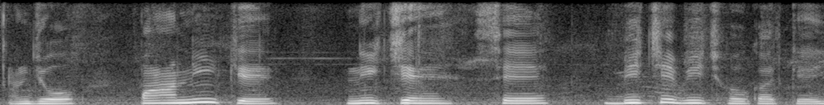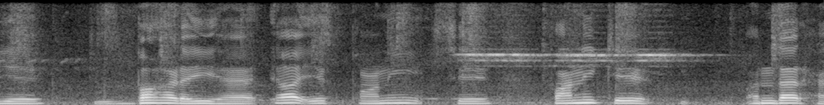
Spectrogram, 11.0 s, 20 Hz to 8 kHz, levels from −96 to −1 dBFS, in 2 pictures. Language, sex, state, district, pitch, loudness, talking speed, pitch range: Hindi, female, Bihar, Purnia, 180 Hz, -20 LUFS, 115 wpm, 160-195 Hz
